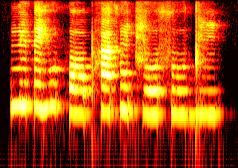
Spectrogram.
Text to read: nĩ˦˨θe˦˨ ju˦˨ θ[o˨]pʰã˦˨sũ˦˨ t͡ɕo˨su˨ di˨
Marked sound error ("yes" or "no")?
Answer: yes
